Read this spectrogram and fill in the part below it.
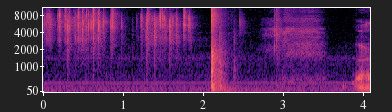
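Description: Dice clatter and roll onto a hard tray.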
